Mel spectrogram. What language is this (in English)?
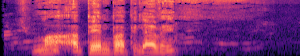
Kalkoti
